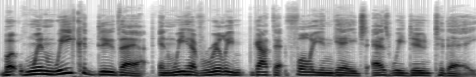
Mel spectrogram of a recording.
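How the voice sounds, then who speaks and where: The background is quiet. A man speaks at a medium pitch with ordinary pitch variation. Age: 60s. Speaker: real estate note investor and educator. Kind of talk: podcast interview. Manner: halting, repeats words.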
